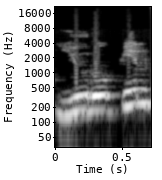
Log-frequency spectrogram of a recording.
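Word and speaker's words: European: Reason ये है कि जब आप यूरोपियन का प्रोनाउंसिएशन करते हो तो आपका जो साउंड है वो वाई की निकल करके आ रही है।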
